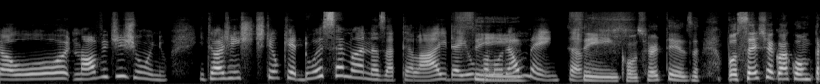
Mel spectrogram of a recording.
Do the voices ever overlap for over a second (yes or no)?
yes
